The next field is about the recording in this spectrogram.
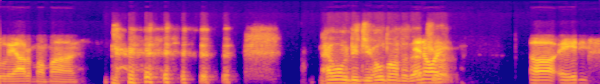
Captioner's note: laughing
